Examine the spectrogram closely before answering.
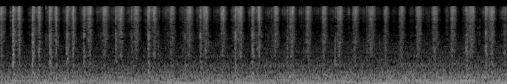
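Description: Gas generator running steadily: a low hum with a fast, even ticking pulse of several beats a second.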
